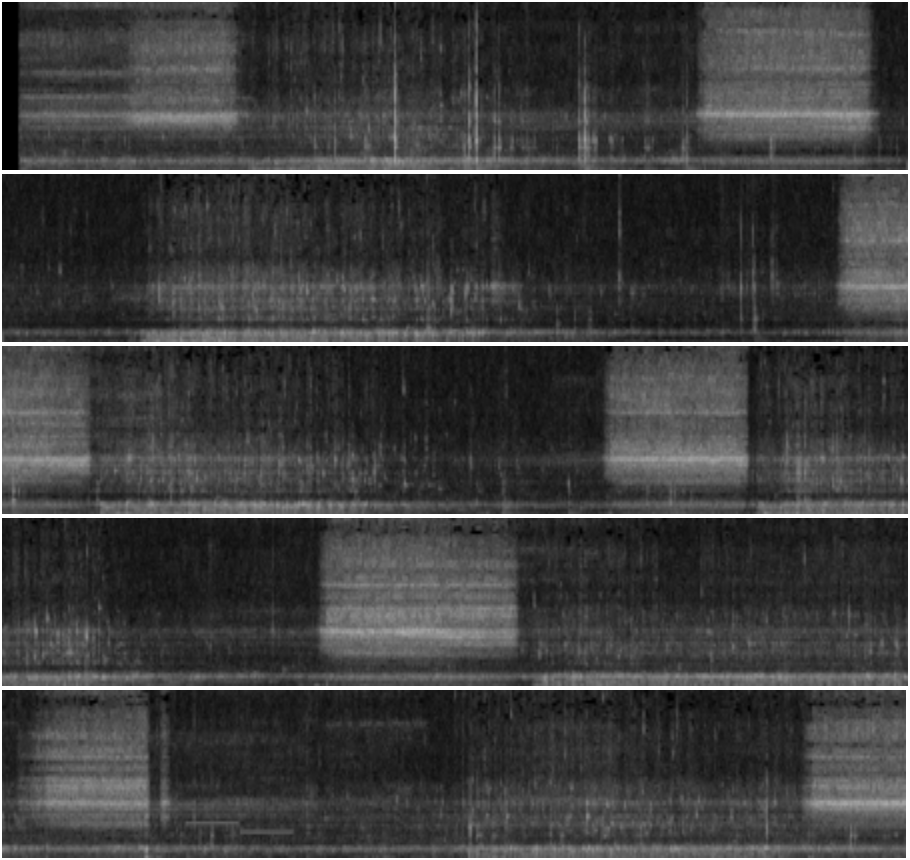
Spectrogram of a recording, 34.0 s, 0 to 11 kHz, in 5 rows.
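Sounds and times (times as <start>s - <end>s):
diver breathing through regulator: 0.2s - 2.0s, 5.2s - 6.7s, 13.1s - 14.6s, 18.1s - 19.4s, 22.7s - 24.5s, 27.3s - 28.6s, 33.1s - 33.9s
exhaled bubbles rumbling: 1.8s - 5.2s, 6.8s - 11.9s, 14.3s - 18.0s, 19.2s - 22.8s, 24.4s - 27.4s, 29.9s - 33.2s.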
